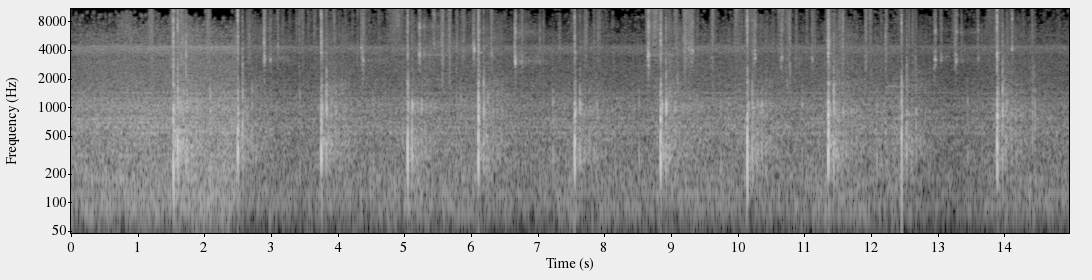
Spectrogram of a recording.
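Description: Tennis ball struck by racquets in a rally: a serve about one and a half seconds in, then sharp hits roughly every second and a quarter, each followed by a short ring, with fainter ticks of the ball bouncing between some of them, over a steady background hiss.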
